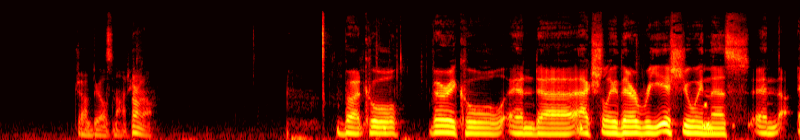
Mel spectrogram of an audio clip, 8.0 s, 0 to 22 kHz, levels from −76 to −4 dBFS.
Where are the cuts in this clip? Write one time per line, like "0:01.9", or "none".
0:01.3
0:03.6
0:04.2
